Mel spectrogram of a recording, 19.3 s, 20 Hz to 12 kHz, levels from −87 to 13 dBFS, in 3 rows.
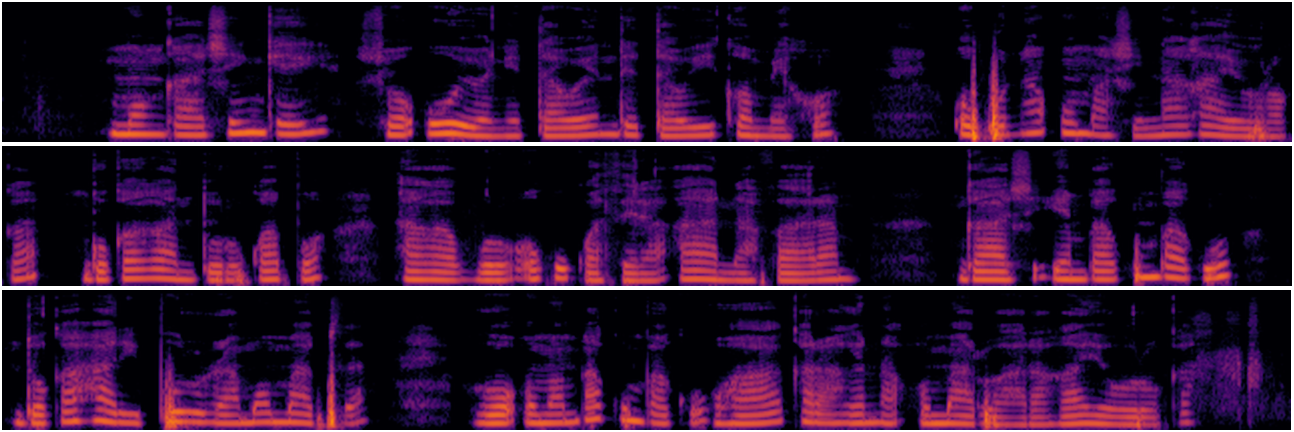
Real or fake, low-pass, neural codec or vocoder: real; 10.8 kHz; none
